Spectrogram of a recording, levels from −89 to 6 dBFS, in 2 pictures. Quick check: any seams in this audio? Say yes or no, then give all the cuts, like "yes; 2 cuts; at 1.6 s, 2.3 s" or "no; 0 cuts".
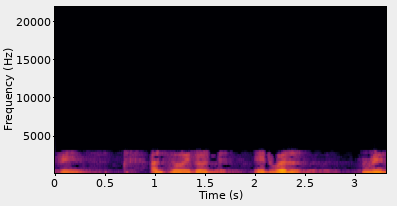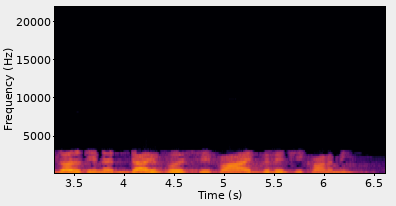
yes; 1 cut; at 1.1 s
